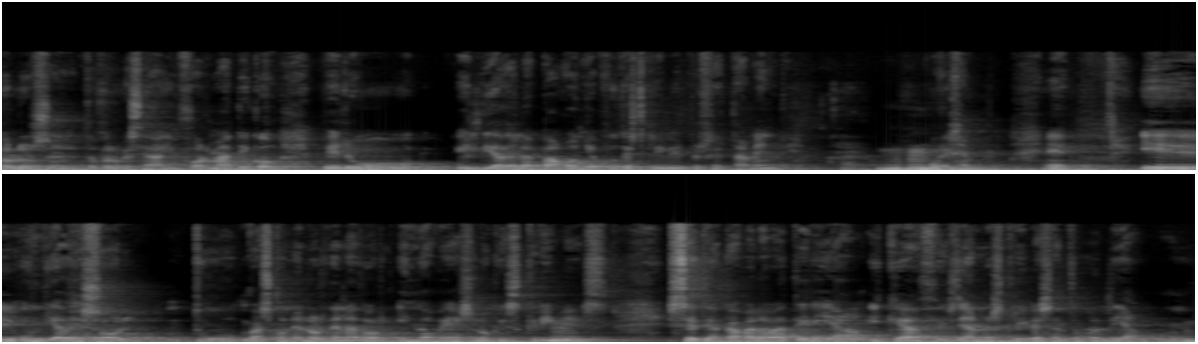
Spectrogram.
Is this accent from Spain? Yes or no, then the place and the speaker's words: yes; Basque Country, Spain; mire, soy vasca, pero tampoco soy idiota.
